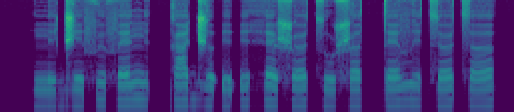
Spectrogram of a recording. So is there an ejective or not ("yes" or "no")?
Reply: no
